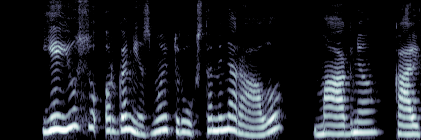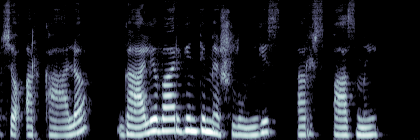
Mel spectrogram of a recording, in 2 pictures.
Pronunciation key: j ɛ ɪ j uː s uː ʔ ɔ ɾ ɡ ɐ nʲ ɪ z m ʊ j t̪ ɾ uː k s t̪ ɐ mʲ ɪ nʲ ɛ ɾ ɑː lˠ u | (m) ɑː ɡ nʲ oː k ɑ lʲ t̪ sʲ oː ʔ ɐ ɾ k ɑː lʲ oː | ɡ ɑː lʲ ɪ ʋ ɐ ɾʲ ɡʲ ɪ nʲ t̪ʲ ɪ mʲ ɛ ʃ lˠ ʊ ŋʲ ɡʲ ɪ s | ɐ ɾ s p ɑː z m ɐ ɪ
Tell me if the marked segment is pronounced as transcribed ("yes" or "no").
yes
